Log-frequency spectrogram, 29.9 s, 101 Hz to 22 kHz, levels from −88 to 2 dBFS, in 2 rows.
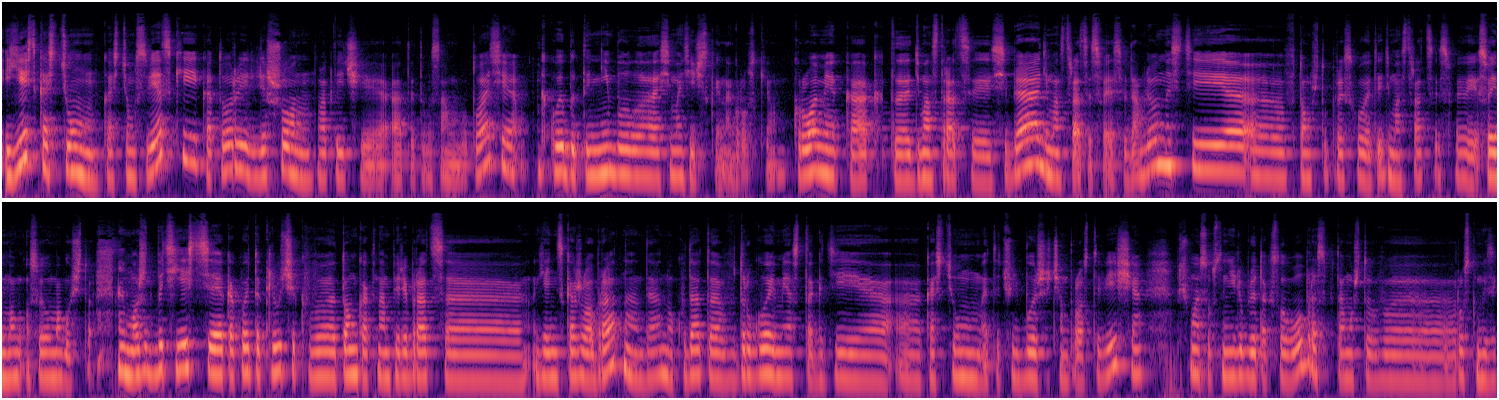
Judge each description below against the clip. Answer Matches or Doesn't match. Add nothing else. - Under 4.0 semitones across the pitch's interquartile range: Matches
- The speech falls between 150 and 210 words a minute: Matches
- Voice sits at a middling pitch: Matches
